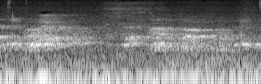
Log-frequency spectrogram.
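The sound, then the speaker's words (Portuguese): Dogs bark, a few overlapping barks and yelps in short bursts, fairly faint against a low background rumble. “Olha os cachorros, olha os cachorros.”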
